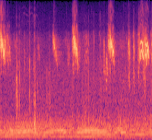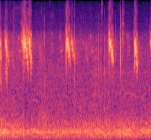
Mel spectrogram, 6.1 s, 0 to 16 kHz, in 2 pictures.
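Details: Sparrows come for food, 15 May 2019: crisp, high single chirps repeated roughly every half second to second, irregularly spaced, with a few soft ticks and a low hum beneath.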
